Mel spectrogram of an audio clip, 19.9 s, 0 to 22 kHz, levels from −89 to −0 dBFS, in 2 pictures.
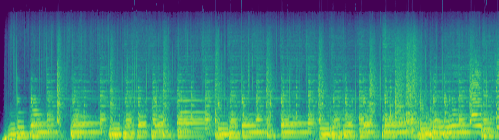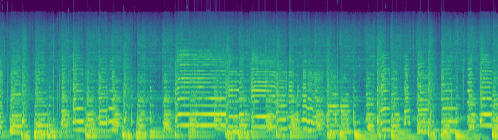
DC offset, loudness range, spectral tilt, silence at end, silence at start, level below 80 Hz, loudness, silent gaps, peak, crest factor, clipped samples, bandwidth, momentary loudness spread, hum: under 0.1%; 3 LU; -6 dB/octave; 0 s; 0 s; -20 dBFS; -10 LUFS; none; 0 dBFS; 10 dB; 0.3%; 15 kHz; 5 LU; none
